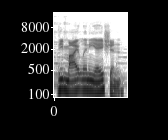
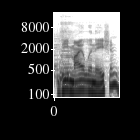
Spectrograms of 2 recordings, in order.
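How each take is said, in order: First: It has seven syllables, with an extra 'ni'. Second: It has six syllables, without an extra 'ni'. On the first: The speaker calls it wrong. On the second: The speaker calls it right.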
